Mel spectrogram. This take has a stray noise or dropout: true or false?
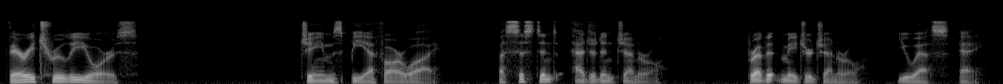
false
